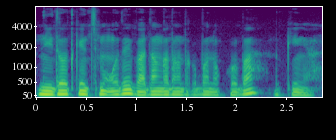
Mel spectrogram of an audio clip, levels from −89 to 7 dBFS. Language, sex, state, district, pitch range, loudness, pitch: Garo, male, Meghalaya, South Garo Hills, 90-115 Hz, -16 LUFS, 100 Hz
